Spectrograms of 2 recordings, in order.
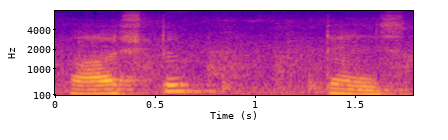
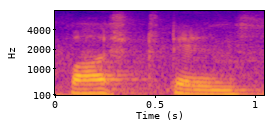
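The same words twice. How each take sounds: First: past, a long pause, then tense dropping softer; word-by-word dictation. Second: Said in the usual way. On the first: Shown as a demonstration. Teacher naming the second type of tense, word-by-word dictation. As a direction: split past and tense into two separate words. Repeats term slowly for dictation.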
